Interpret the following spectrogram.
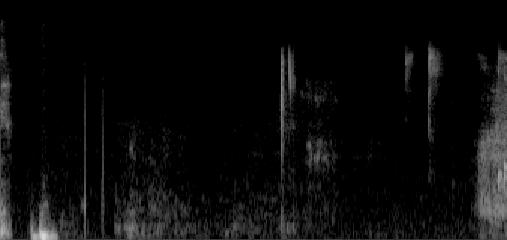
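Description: Near silence, broken by a short low thump just after the start and faint brief clicks about halfway through and near the end.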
